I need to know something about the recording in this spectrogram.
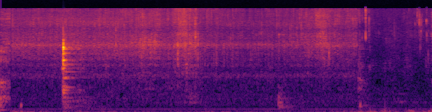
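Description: Sliced onions sizzling gently in a stainless steel sauté pan on a gas stove, with a single sharp clink about half a second in and a few light knocks later.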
